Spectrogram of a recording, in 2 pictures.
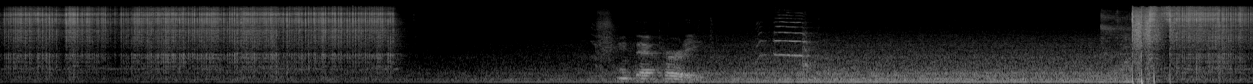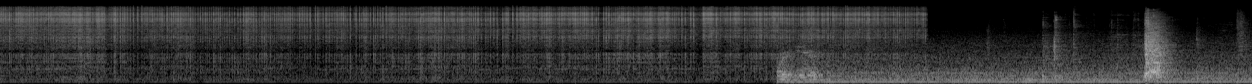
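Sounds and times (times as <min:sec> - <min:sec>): welding arc crackling: 0:00.0 - 0:04.1, 0:11.0 - 0:21.8
welder electrical hum: 0:00.0 - 0:25.0.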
